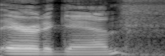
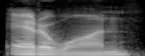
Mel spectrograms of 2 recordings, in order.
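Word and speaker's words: Erdoğan: of Native Americans um I'm pretty sure it's not pronounced aired again it's erwan okay whatever here in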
